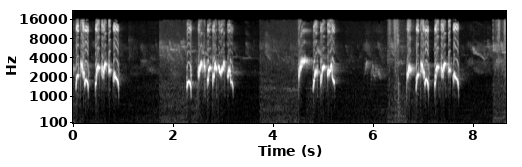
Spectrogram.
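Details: Red-whiskered bulbul song used to train other bulbuls to sing at dawn: four rapid bursts of loud, liquid whistled notes, each under a second, repeated at roughly two-second intervals.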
